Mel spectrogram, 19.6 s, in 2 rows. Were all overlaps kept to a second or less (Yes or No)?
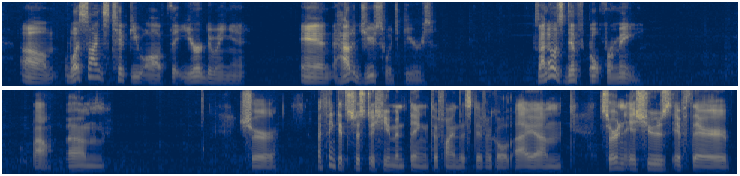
Yes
